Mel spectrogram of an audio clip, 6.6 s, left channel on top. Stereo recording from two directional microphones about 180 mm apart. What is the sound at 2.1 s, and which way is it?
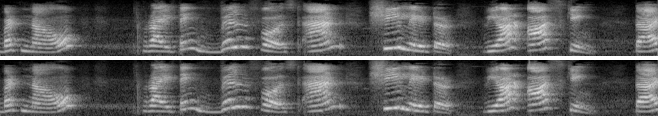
A child's voice, 15° left (ahead or behind).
